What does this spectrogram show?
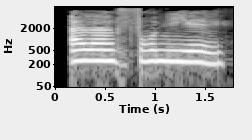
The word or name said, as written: Alain Fournier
